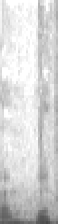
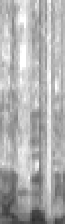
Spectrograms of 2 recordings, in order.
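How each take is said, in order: First: It is said hesitantly and timidly. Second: It is said firmly and confidently. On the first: The speaker does not fully believe it yet. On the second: The speaker fully believes it.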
